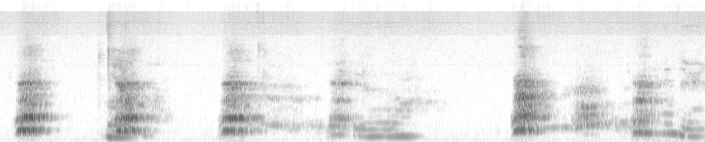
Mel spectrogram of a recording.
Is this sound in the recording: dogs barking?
yes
